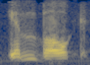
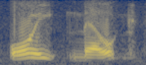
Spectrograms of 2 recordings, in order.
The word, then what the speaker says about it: Imbolc: I remember when I used to say, pronounce it Imbolc, because because it's spelled I-M-B-O-L-C. And then I tried to learn Irish Gaelic and found out that's pronounced oil milk.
